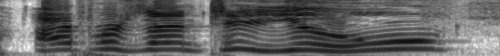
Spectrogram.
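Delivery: high, loud, grand announcement; grand showman. Acted. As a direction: present it like a ringmaster. Linram's grand flourish.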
